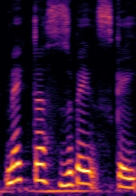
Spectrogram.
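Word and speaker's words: Magda Szubanski: Yeah, and there was an article written about, I always make sure I pronounce this correctly, Magda Zubensky.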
